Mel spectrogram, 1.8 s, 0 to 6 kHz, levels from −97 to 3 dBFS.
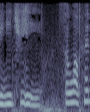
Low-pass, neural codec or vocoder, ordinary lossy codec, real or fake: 5.4 kHz; codec, 16 kHz, 1 kbps, FreqCodec, larger model; MP3, 24 kbps; fake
